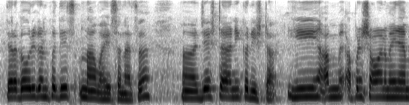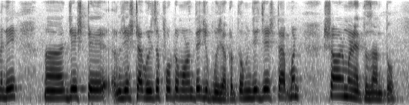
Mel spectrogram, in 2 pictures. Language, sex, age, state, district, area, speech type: Marathi, female, 60+, Maharashtra, Osmanabad, rural, spontaneous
